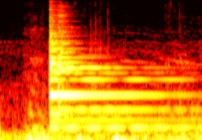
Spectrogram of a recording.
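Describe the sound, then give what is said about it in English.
A single memorial bell is struck once at a last roll call, tolled as each name is read a final time, and left to ring, its clear metallic tone lingering and slowly fading over a low background rumble. “The last roll call is taken, each name is read a final time, James and a bell H. is tolled.”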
